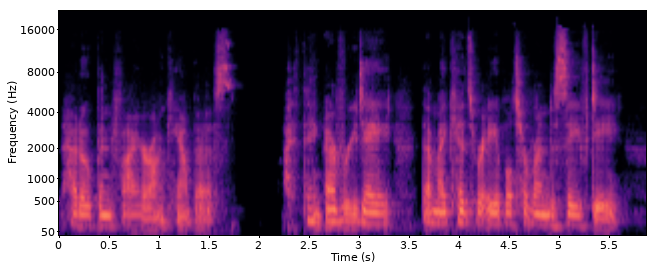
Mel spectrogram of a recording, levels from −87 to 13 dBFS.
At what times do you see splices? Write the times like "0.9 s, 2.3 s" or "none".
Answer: 2.6 s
